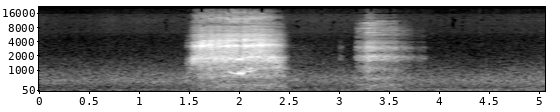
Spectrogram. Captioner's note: sigh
